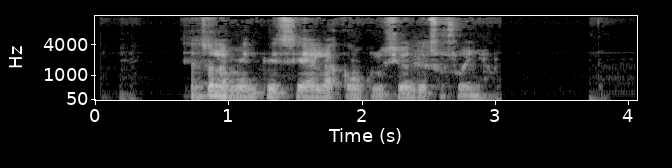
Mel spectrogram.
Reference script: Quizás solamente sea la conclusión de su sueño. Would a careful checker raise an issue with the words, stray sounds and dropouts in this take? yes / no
no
